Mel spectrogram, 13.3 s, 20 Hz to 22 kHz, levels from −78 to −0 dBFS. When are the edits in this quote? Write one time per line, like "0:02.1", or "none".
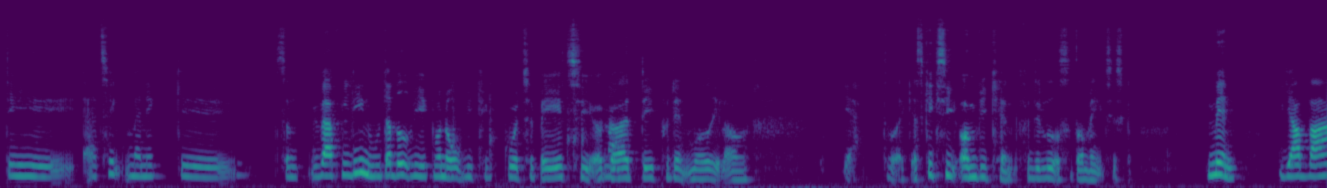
none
